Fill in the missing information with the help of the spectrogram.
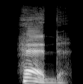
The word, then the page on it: head: American English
